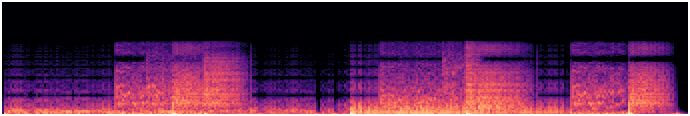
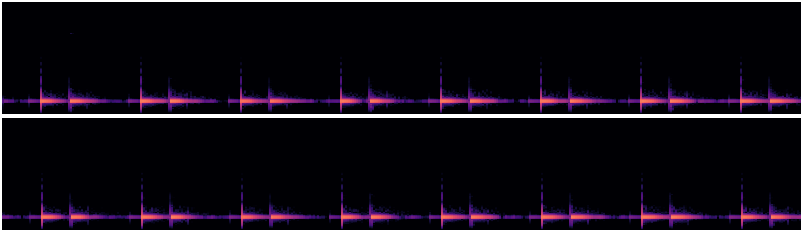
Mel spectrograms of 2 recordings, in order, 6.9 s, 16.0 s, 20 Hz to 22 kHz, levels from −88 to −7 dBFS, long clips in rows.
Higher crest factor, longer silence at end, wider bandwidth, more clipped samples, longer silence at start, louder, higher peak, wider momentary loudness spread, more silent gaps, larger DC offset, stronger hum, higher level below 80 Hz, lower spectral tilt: first, 22 dB vs 14 dB; about the same, 0.05 s vs 0 s; first, 5.2 kHz vs 1.9 kHz; neither; second, 0 s vs 0.25 s; first, -26 LUFS vs -39 LUFS; first, 0 dBFS vs -24 dBFS; about the same, 12 LU vs 13 LU; neither; neither; neither; first, -28 dBFS vs under -90 dBFS; first, -10.5 dB/octave vs -3.5 dB/octave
